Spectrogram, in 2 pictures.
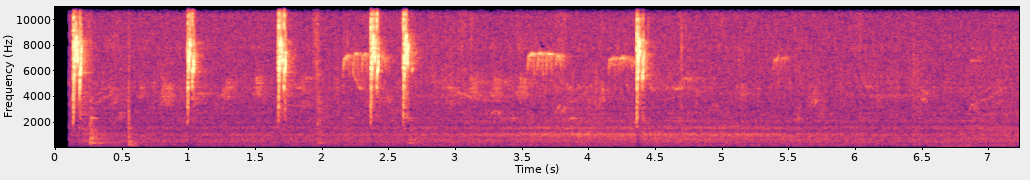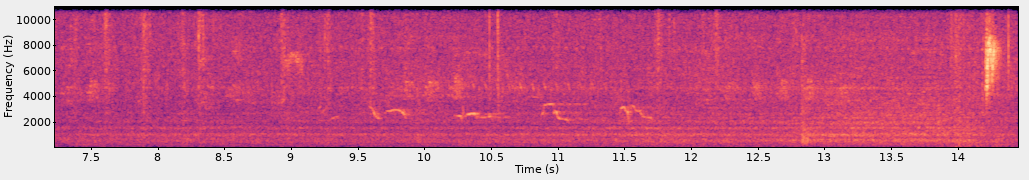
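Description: Bushtit giving thin, very high ticking notes, loudest over the first few seconds, then fainter lisps.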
